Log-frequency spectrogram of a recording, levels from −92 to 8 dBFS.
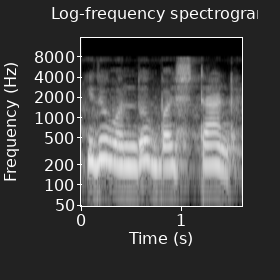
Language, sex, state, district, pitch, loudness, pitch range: Kannada, female, Karnataka, Bangalore, 195 Hz, -11 LUFS, 185-220 Hz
